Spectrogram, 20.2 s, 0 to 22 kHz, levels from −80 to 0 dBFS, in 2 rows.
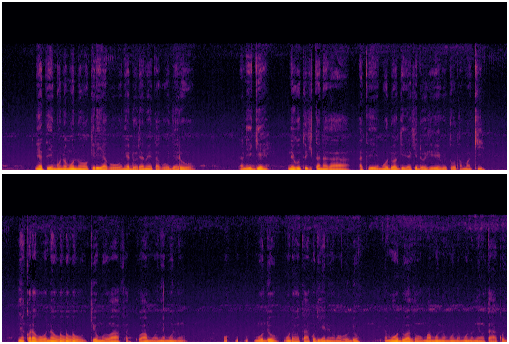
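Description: A mains buzz runs through the whole clip, roughly 30 dB below the speech. Sharp switching spikes from a 60 Hz supply leaked into the signal path. Their harmonics stack up into a steady, raspy buzz under everything.

Repeated frames appear from 11.25 to 11.63 s. A 128 ms block plays three extra times, adding 384 ms. The same compressed data was decoded again, so the speech stutters. From 14.80 to 15.18 s a 192 ms block repeats twice more, also adding 384 ms.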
